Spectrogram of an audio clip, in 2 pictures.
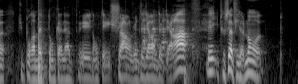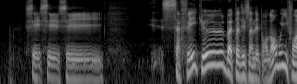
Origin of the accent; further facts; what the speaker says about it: France; now in Belgium; Moi, je constate en tant que Français que les Belges, ils adorent la comptabilité.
